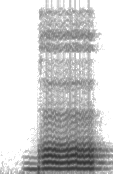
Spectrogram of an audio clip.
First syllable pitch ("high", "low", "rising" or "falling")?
high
